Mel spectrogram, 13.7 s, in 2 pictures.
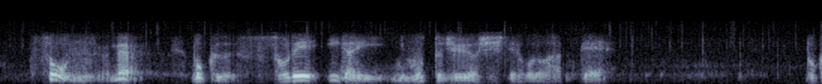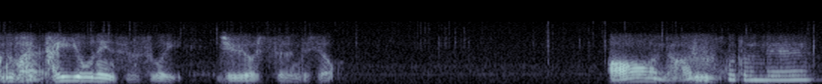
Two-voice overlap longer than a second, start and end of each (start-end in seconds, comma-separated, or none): none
